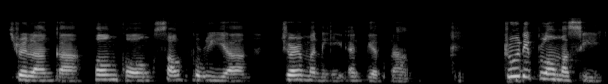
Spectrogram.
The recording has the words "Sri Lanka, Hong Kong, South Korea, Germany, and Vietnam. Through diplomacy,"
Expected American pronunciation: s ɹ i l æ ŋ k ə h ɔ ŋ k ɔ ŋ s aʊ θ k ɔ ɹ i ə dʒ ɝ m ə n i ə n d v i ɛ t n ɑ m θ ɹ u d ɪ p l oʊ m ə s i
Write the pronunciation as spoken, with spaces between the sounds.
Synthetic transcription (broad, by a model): s ɹ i l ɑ ŋ k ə h ɔ ŋ k ɔ ŋ s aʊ t k ɔ ɹ i ə dʒ ɝ m ə n i ə n d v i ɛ t n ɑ m t ɹ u d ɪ p l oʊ m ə s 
